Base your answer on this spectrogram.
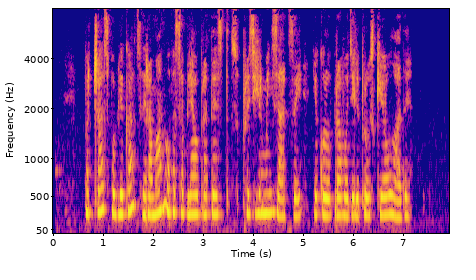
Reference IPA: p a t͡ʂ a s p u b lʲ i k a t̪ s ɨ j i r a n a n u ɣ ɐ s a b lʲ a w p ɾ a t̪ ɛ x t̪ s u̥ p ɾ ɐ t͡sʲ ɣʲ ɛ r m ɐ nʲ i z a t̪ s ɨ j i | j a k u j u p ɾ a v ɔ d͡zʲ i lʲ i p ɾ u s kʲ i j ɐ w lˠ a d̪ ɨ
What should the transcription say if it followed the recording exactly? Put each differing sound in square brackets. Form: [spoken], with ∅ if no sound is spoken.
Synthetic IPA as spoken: p a t͡ʂ a s p u b lʲ i k a t̪ s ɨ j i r a [m] a n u [v] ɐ s a b lʲ a w p ɾ a t̪ ɛ [s] t̪ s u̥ p ɾ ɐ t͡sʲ ɣʲ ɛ r m ɐ nʲ i z a t̪ s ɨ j i | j a k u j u p ɾ a v ɔ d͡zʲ i lʲ i p ɾ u s kʲ i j ɐ w lˠ a d̪ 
